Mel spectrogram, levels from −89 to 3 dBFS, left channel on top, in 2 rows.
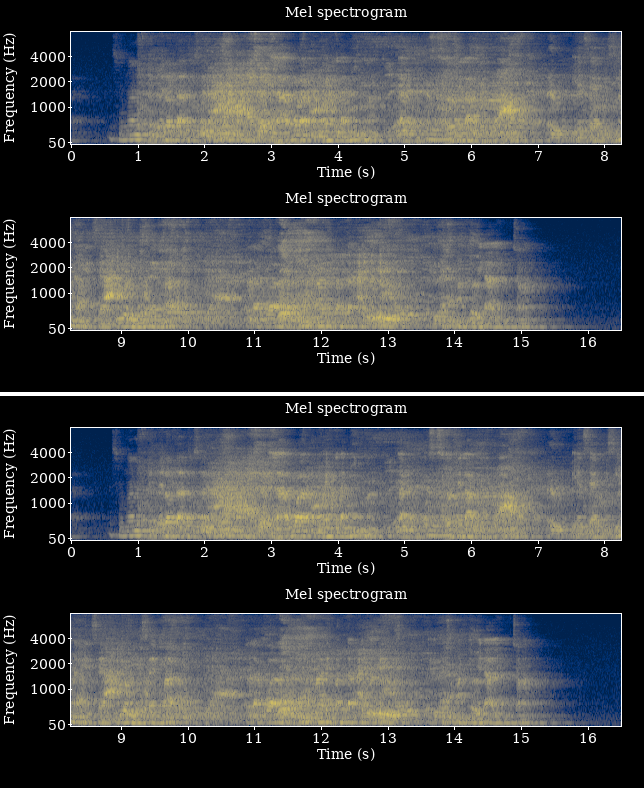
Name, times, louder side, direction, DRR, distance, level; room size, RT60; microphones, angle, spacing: voice 1, 0.7-4.5 4.9-6.8 7.5-9.9 10.9-13.3 13.6-15.1, right 1 dB, 45° right, -1 dB, 1.1 m, -24 dB
sound 1, 1.0-14.4, left 1 dB, 15° left, 0.4 m, -24 dB
sound 2, 9.1-14.3, left 3 dB, 80° left, 0.4 m, -39 dB
7.1 x 3.0 x 4.4 m, 1.2 s
head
